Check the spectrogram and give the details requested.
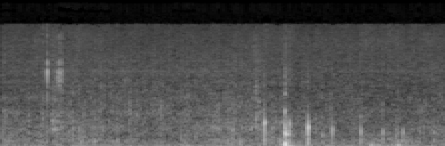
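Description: Faint low gurgles and a few soft squelching pops over quiet room noise, a normal stomach rumble (borborygmi) after a meal.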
